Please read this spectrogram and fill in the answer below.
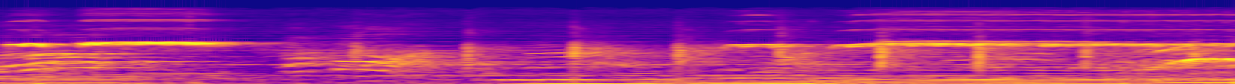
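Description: A church keyboard holding soft sustained chords, with a high, steady whistle-like tone held twice, once at the start and again from past halfway. Short voice sounds from the room break in over it.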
